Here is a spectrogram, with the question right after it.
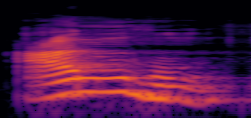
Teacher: عین کو نون کے سامنے لائیں گے، یہاں پہ اظہار ہوگا نون ساکن میں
